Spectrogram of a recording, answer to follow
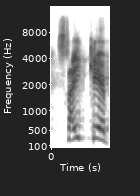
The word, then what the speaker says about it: psyche: CK, psyche plus logos.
